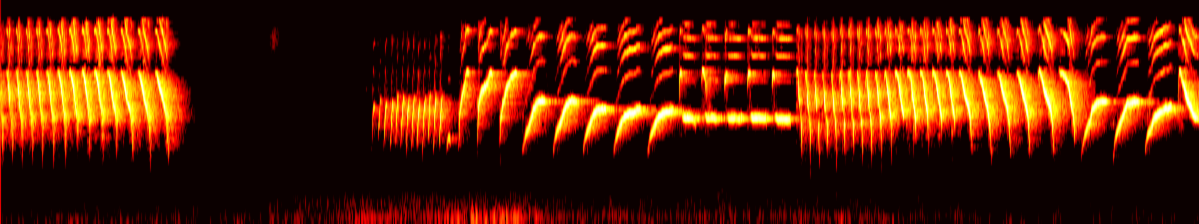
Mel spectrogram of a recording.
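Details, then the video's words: Canary song for encouraging other canaries to sing: a rapid trill, a pause with faint background noise, then rising and falling swept whistles and a long fast repeated trill. "Pancingan ini Berhasil pancing kenari manapun jadi ikut GACOR, Pancingan kenari biar gacor"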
